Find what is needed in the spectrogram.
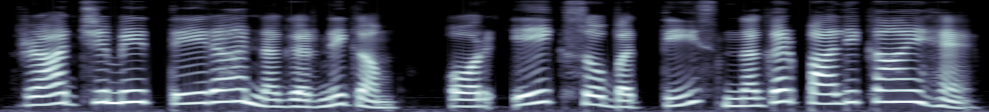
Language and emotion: Hindi, neutral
